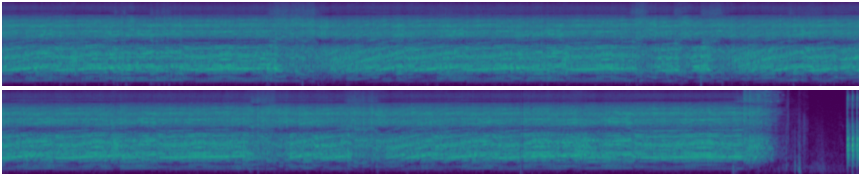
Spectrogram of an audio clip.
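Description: A motorcycle engine revs up and down through its gears.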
